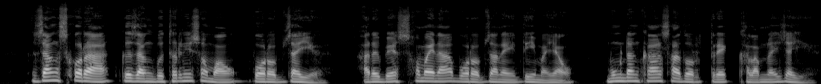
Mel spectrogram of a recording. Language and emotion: Bodo, neutral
